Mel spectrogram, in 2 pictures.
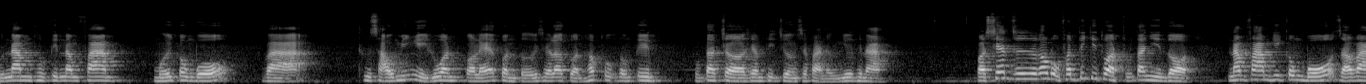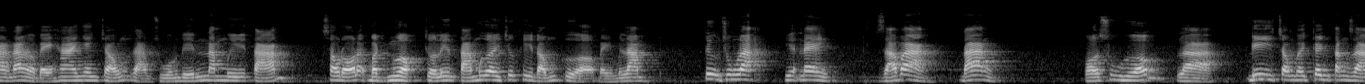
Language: Vietnamese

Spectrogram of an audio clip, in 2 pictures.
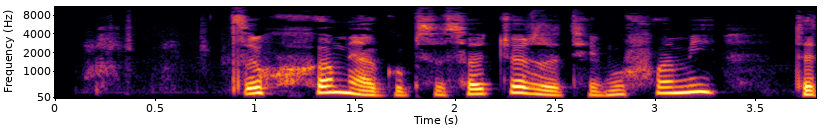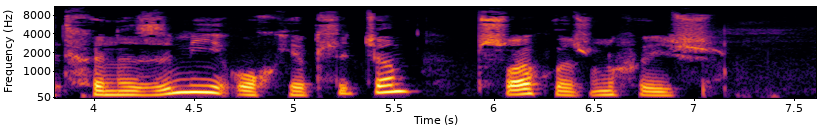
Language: Kabardian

